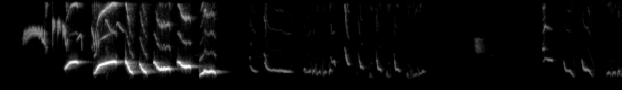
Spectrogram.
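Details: Orange-headed thrush song from Indonesia, tight and loud in style. A loud, fast cluster of whistled slurs and trills, followed by a long passage of faint, soft chips and quiet warbles.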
